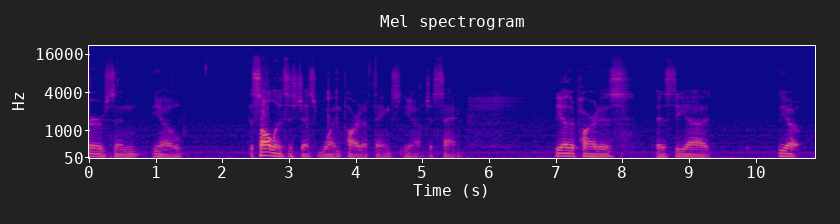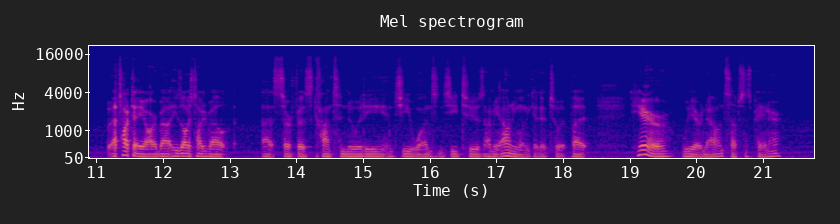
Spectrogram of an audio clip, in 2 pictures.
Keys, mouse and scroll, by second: 0.2 alt+middle click, 0.7 alt+right click, 1.4 alt+middle click, 3.7 ctrl+s, 5.0 click.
